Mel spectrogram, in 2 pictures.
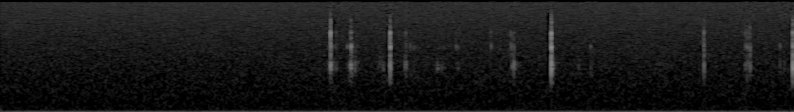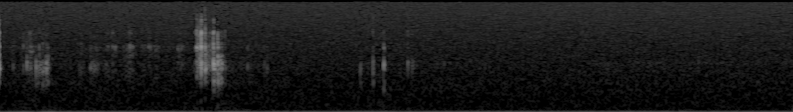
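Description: Underwater camera recording in its sealed housing: a steady hiss with a scatter of short, sharp clicks and ticks, the loudest a quick cluster about five seconds in.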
